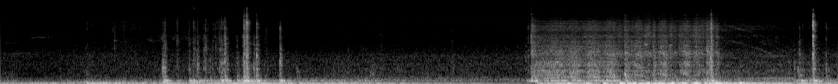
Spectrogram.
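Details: RX8 rotary engine cold start: misfires and runs rough the first few seconds, then surges to a steadier high idle where misfire isn't noticed; later fixed, cause was incorrectly wired injectors.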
